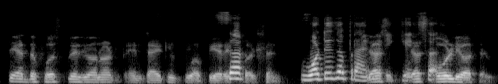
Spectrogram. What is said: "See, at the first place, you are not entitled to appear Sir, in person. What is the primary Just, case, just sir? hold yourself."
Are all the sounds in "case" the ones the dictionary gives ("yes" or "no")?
no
